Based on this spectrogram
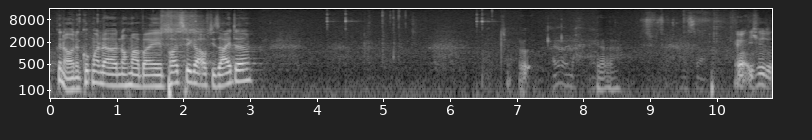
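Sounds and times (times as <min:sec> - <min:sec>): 
speech: 0:00.1 - 0:03.2, 0:10.3 - 0:10.8
computer mouse clicking: 0:04.2 - 0:05.6, 0:06.4 - 0:07.8
soft voice murmuring: 0:06.8 - 0:10.0.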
